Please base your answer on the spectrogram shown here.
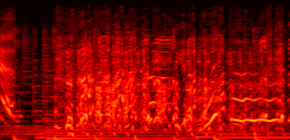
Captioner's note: all Laughing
